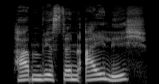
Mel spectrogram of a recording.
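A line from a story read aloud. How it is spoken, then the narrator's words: Plain. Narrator (German): fragte Finn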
